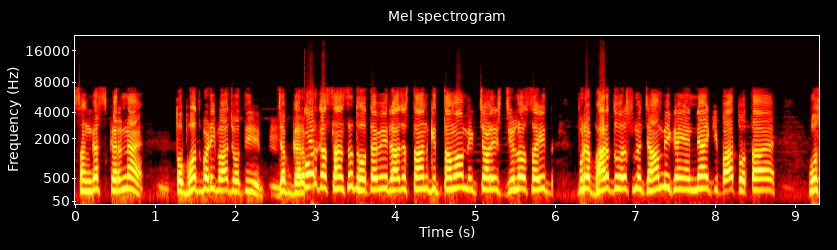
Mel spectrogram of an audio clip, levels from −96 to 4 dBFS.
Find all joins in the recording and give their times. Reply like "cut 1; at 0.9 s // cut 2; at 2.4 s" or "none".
cut 1; at 2.9 s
